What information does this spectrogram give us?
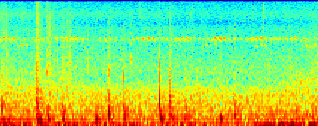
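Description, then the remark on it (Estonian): Horse hooves clip-clop in a quick, steady rhythm of sharp knocks as a horse trots away after its rider slaps it, with a faint background hiss and no voices. “ta andis hobusele laksu, et truu loom algava tapluse jalust ära ajada”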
